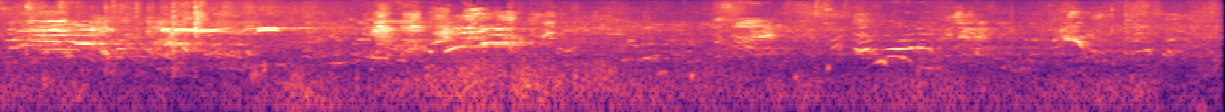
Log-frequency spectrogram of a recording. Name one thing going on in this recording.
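Young children shout and call out across an open field outdoors.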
